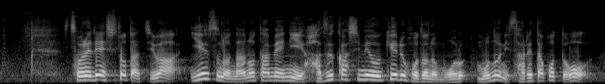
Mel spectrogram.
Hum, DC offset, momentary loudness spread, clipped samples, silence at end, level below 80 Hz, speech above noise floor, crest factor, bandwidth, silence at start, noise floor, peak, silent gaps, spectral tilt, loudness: none; under 0.1%; 6 LU; under 0.1%; 0.15 s; -70 dBFS; 23 dB; 12 dB; 12.5 kHz; 0.3 s; -41 dBFS; -6 dBFS; none; -5.5 dB/octave; -19 LUFS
